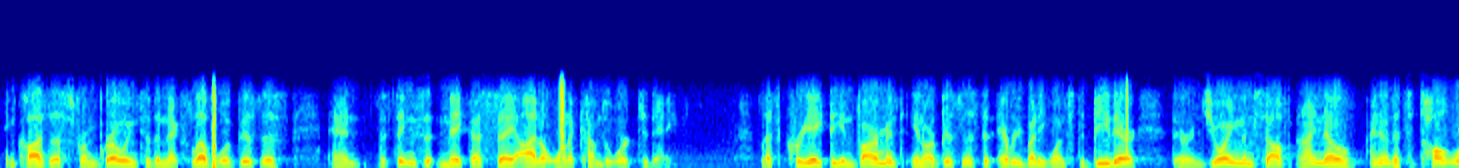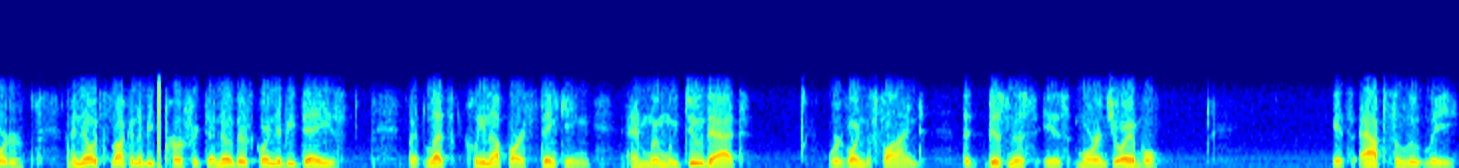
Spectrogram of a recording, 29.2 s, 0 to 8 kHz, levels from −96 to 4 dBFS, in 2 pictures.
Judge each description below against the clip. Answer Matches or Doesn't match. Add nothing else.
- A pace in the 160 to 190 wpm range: Matches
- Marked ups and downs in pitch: Matches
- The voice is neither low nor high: Doesn't match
